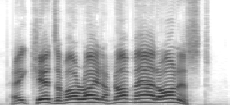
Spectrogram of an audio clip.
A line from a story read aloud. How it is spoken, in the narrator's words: Brett tried once more to yell to them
